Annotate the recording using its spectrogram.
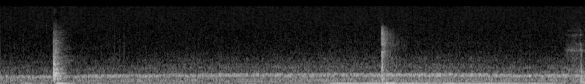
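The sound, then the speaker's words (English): A few sharp, hard knocks of a rock thrown against a wooden cabin wall ring out seconds apart, each with a brief echoing tail from the canyon that sounds like a rifle shot, over a steady low background hum. No one speaks. “Just an echo from the canyon if you throw a rock against the cabin.”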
